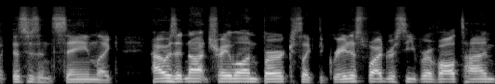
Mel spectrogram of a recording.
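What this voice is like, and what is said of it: Sarcastic exaggerated tone. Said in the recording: “I'm kidding when I say that. ... I'm being sarcastic”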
